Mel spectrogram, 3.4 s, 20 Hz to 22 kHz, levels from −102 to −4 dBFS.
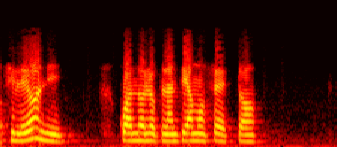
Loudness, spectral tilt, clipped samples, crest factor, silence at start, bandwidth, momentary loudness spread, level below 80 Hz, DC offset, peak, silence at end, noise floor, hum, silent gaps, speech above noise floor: -33 LUFS; -6 dB/octave; under 0.1%; 14 dB; 0 s; 8.8 kHz; 7 LU; -66 dBFS; under 0.1%; -22 dBFS; 0.8 s; -67 dBFS; none; none; 35 dB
